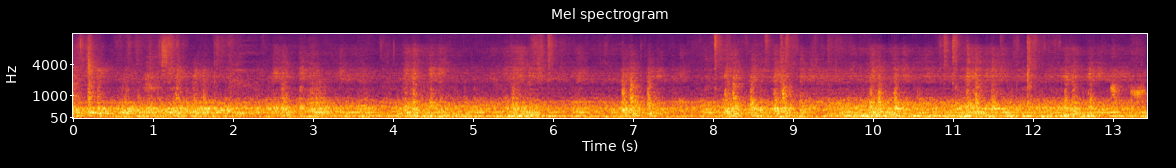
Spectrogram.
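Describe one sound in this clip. Bare feet shuffle and step on a hard floor.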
